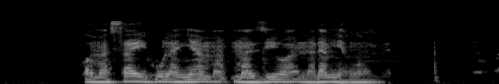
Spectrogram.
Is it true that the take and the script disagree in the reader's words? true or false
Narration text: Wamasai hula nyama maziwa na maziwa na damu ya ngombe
true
